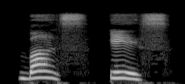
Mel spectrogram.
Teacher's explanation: A long, hissing sound like a snake for the S sound.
